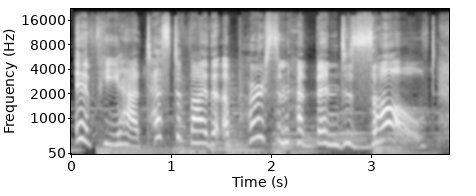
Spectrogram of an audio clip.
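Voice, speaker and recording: An actress playing a formal, theatrical young woman who questions people deliberately in a video game courtroom drama. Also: high voice, big pitch swings, fairly bright tone, faint music behind, heavily acted. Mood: measured, probing.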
